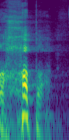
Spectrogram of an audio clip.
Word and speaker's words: chuppah: they would go into what was called a huppah. It's spelled C-H-U-P-P-A-H.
